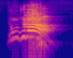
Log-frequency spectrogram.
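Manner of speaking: loud, high call to a student. Real, not acted. Teacher calling on a student by name, called out loudly. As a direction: call the name out sharply across the class.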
